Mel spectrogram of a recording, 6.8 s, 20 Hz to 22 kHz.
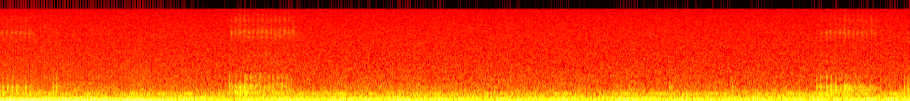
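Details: Deep rhythmic purring from senior cat Heidi, adopted from the Humane Society of New York City, during a massage on August 4, 2021; the rumble runs the whole time, with short rubbing noises from the massage near two and six seconds.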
